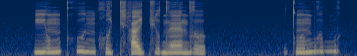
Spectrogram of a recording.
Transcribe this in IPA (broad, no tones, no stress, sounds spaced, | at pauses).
j ũ ŋ kʷʰ iː ŋ χʷ ɛ cʰ a c u d ɛ̃ː d ɤ | tʷ ẽ b ɯ b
